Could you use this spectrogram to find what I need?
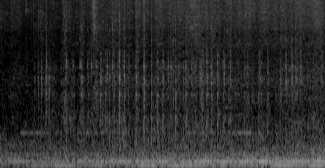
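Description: A shopping cart rattles as it rolls.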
